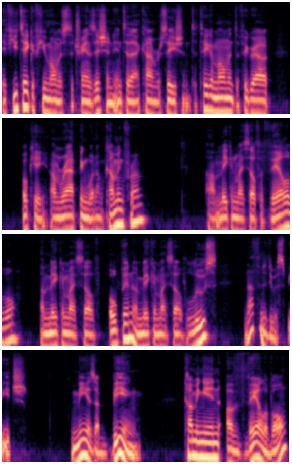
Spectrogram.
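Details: Adult man speaking; typical speech.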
